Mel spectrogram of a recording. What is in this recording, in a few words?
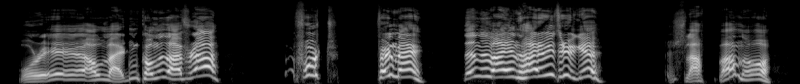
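Norwegian dub, mann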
